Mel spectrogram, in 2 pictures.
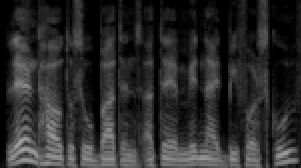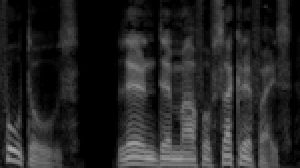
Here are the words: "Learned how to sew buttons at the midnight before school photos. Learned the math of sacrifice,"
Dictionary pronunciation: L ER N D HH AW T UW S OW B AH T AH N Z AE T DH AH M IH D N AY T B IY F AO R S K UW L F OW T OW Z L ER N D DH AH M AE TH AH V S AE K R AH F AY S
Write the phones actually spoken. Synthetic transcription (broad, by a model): L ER N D HH AW T UW S OW B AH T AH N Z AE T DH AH M IH D N AY T B IY F AO R S K UW L F OW T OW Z L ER N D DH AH M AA F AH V S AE K R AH F AY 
